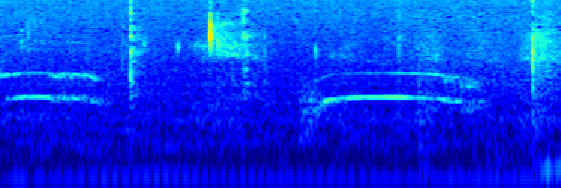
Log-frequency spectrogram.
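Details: Two domestic cats, both female, growl at a newly arrived kitten indoors: two drawn-out, steady moaning tones, each about a second long, separated by a short pause, with soft clicks and household noise between.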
